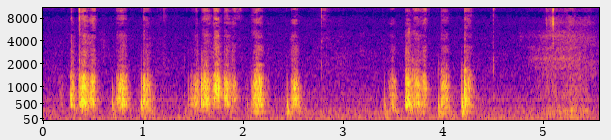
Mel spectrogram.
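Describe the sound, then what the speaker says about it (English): Pen or pencil scratching on paper while a label is written, in short rhythmic strokes with brief pauses, close and fairly quiet. "I'm going to write the word crater"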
